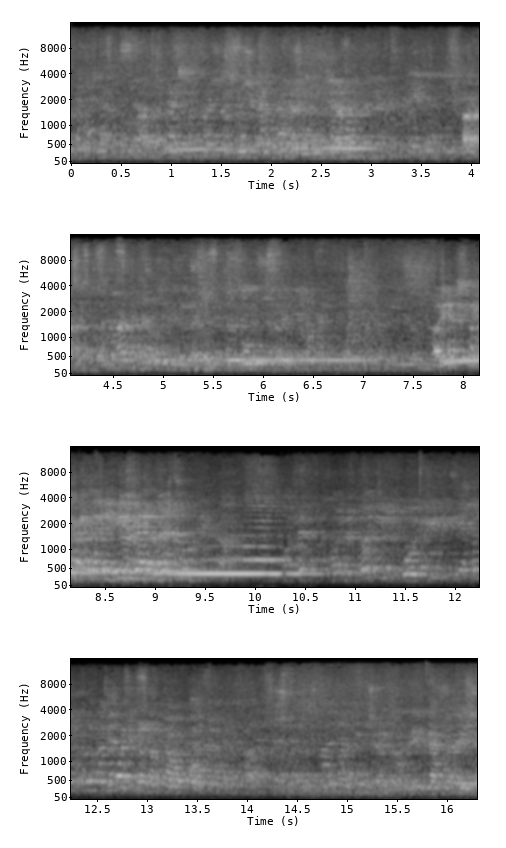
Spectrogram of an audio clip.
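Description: A man speaks loudly to an audience in a large echoing hall.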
